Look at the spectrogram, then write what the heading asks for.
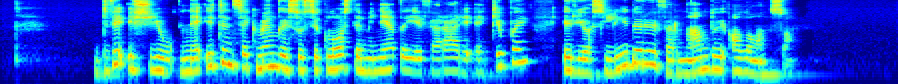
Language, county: Lithuanian, Tauragė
